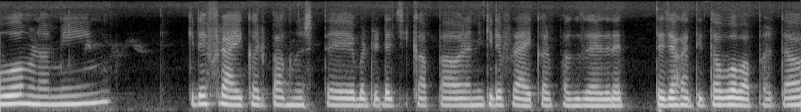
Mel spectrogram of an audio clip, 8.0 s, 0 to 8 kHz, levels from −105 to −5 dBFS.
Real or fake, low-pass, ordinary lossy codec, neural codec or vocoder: real; none; none; none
